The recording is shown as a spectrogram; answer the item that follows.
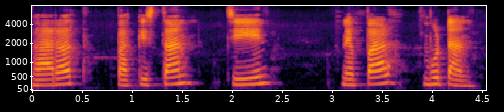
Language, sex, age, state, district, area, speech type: Odia, female, 60+, Odisha, Balasore, rural, spontaneous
